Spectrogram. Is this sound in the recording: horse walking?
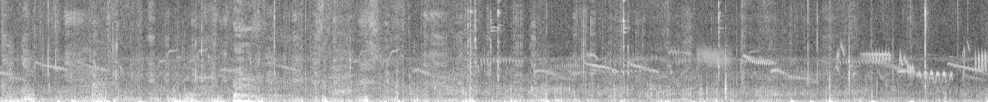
yes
